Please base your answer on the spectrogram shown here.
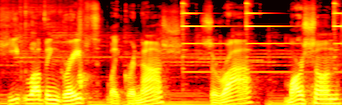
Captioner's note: bell ringing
